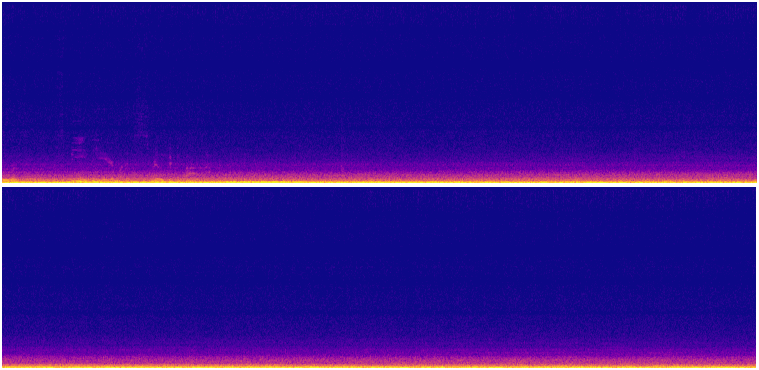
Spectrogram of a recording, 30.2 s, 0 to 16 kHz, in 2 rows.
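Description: Steady low rumble of tyre and road noise inside the cabin of a Tesla Model S 85D cruising at about 60 mph, with no engine sound.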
